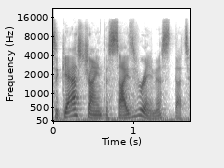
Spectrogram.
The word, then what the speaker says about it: Uranus: 47 C it's a gas giant the size Uranus that's how you pronounce it so don't make any comments and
